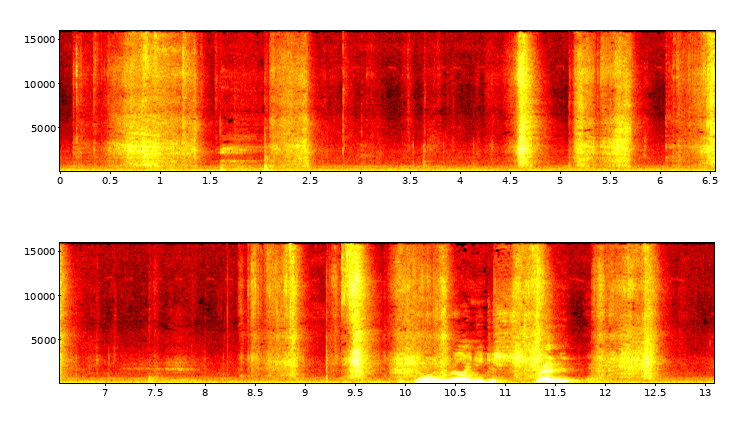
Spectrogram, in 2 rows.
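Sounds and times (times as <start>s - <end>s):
spatula scraping grout on tile: 0.2s - 1.4s, 2.0s - 2.6s, 4.4s - 6.8s, 8.4s - 12.6s.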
